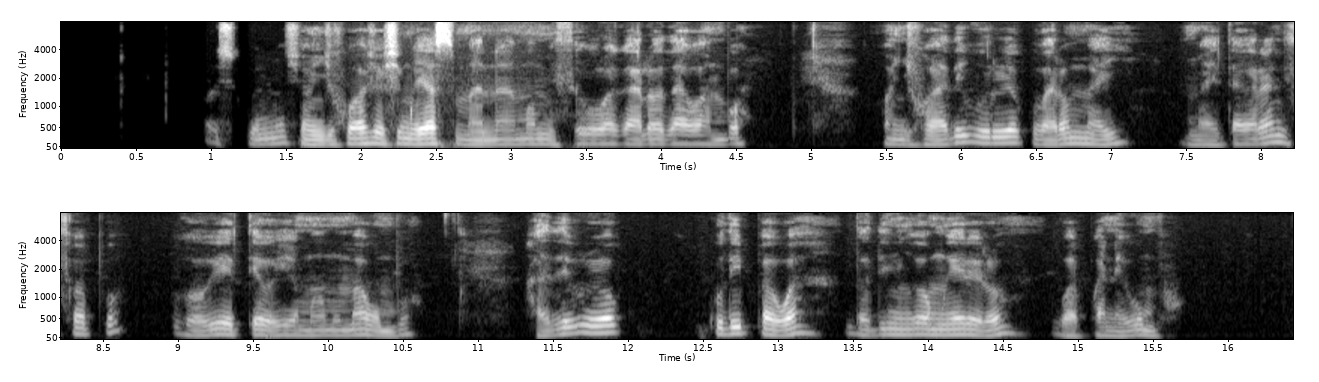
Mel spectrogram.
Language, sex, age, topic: Oshiwambo, male, 36-49, agriculture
